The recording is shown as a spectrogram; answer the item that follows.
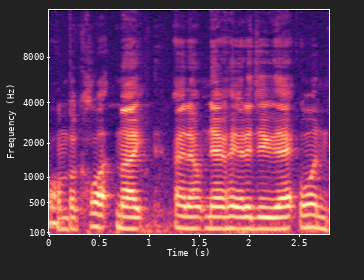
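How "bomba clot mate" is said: unintended put-on accent slipping into Australian. Before the next game, trying an accent that comes out as an accidental australian accent. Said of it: "Apparently everything turns Australian".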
